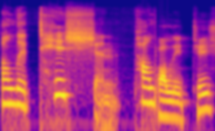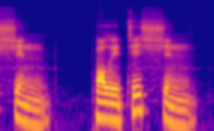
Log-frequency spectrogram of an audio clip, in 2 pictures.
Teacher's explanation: The primary stress comes immediately before the suffix.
